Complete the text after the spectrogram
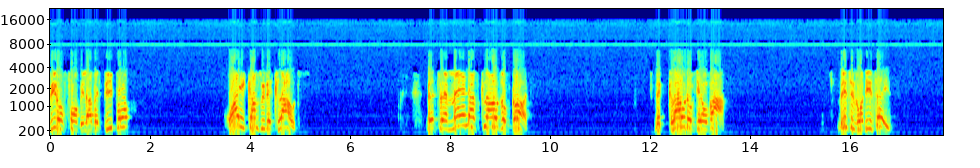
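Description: A man preaches forcefully into a microphone, in short bursts with pauses.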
